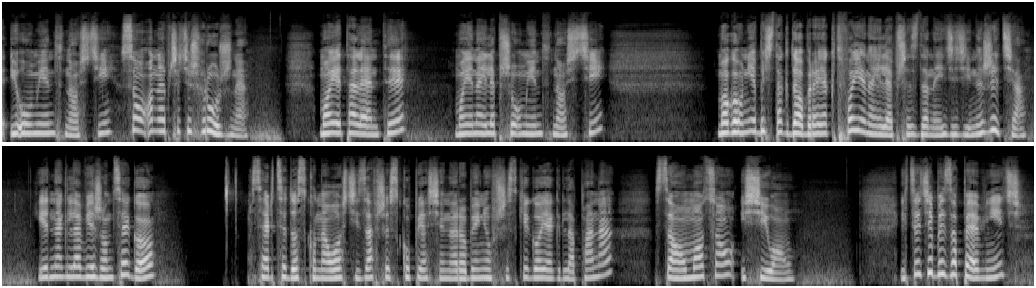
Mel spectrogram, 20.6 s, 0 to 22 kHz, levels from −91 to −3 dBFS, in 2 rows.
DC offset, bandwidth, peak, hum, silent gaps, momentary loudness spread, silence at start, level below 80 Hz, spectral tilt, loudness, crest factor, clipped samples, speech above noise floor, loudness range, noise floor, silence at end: under 0.1%; 15.5 kHz; -4 dBFS; none; none; 11 LU; 0 s; -62 dBFS; -2.5 dB/octave; -23 LUFS; 20 dB; under 0.1%; 39 dB; 2 LU; -62 dBFS; 0.1 s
